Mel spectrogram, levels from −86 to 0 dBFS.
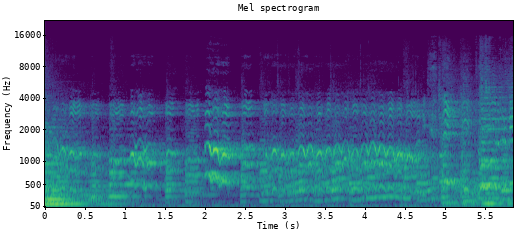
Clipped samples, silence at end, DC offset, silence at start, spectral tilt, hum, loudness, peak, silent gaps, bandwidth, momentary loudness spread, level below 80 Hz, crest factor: under 0.1%; 0 s; under 0.1%; 0 s; -6 dB/octave; none; -28 LUFS; -10 dBFS; none; 15 kHz; 9 LU; -52 dBFS; 16 dB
